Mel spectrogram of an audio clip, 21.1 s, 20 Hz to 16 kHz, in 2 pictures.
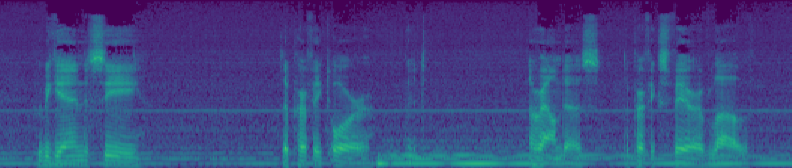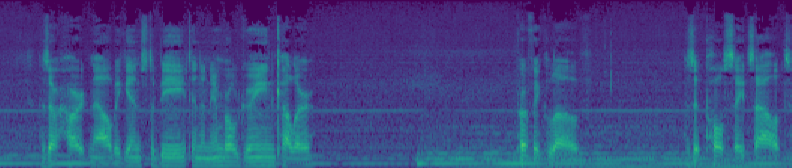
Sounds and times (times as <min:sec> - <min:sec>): Speech: 0:00.5 - 0:02.0, 0:03.8 - 0:05.7, 0:07.1 - 0:10.0, 0:11.1 - 0:14.8, 0:17.5 - 0:18.4, 0:19.7 - 0:21.1.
